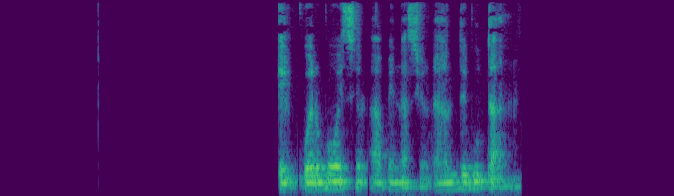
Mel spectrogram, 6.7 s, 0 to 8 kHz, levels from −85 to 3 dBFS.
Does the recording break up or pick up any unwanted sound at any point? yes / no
no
